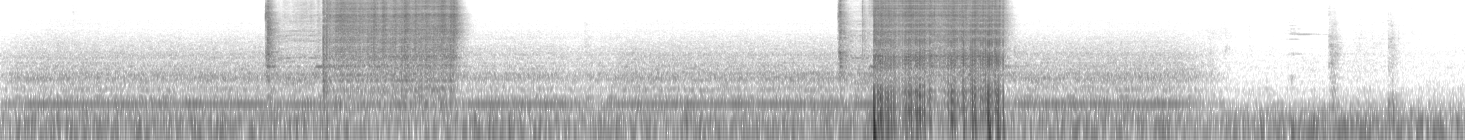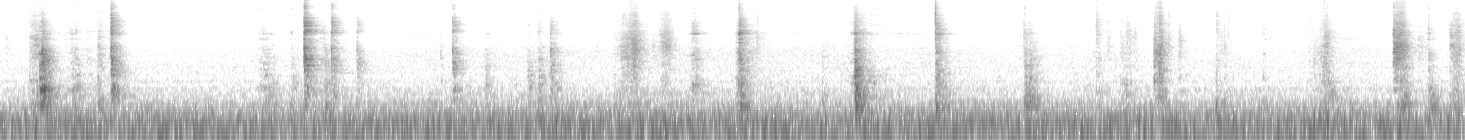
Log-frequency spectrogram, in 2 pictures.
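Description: Workshop sounds: two loud hissing bursts lasting about two seconds and one second over a steady low hum, which stops about twelve seconds in. After that come scattered light clicks and knocks of steel roll-cage tubing being handled and fitted to a buggy frame.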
